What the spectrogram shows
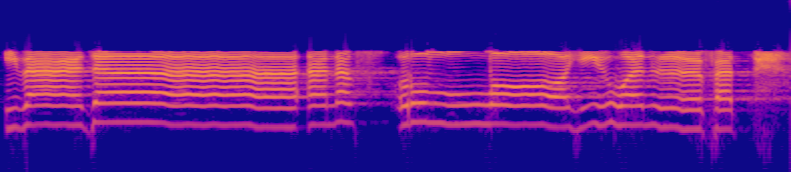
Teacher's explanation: صاد کو پر پڑھنا ہے اور سیٹی کی آواز میں پڑھنا ہے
